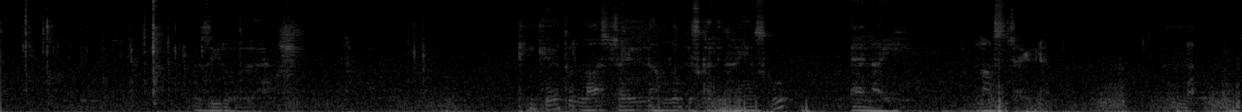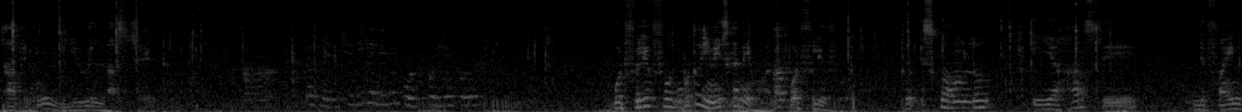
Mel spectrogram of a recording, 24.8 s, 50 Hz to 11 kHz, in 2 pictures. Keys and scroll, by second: 0.9 ctrl+s, 1.7 alt+Tab, 14.9 ctrl+s, 15.7 alt+Tab.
